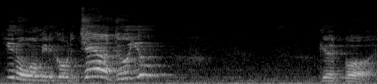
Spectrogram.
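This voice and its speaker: A sinister man who coaxes a child into silence, as an actor plays him, with a hushed, slow voice that leaps high and dips. It sounds roomy and distant, like a stage recorded from far off. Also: huge pitch swings, slight background noise. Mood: coaxing. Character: adult man abuser, soft coaxing, sinister. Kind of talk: stage play acting.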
